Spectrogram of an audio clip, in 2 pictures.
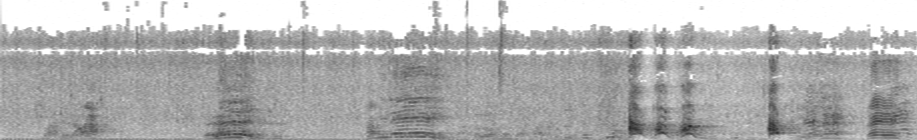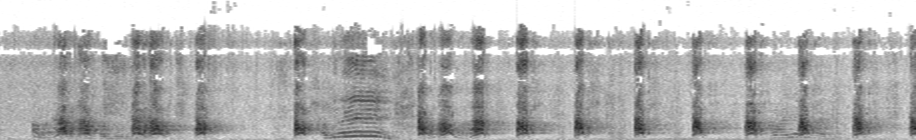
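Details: Pet dog giving drawn-out whining yelps at first, then a rapid series of short, sharp barks almost twice a second, with a person's voice mixed in at the start.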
